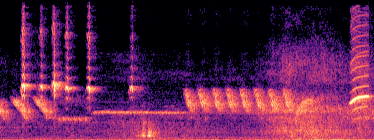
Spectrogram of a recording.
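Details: Canary song: rapid high chirps and sweeping notes, then a sustained whistled trill and a run of repeated rising-falling syllables, ending in a sharp high note; faint background hum.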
